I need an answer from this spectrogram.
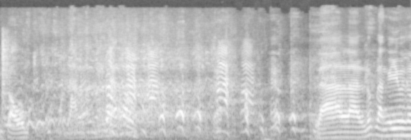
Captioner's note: laughing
